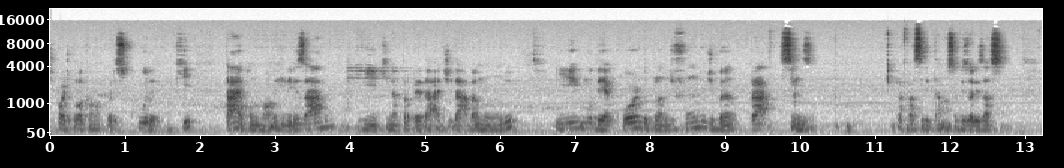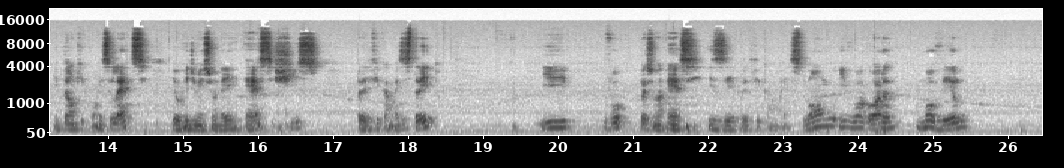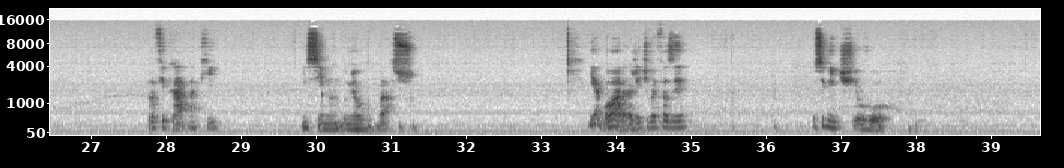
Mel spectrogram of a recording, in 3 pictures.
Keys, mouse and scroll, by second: 10.1-10.6 ctrl+middle drag, 10.7-12.1 ctrl+shift+middle drag, 12.8 g, 14.5 Escape, 15.9 s, 16.2 x, 17.6 click, 19.5-20.1 ctrl+middle drag, 21.4 s, 21.7 z, 22.8 click, 23.4 g, 23.9 click, 24.2 r, 25.4 click, 26.0 g, 29.2 click, 30.3 ctrl+middle click, 30.8-31.4 ctrl+shift+middle drag, 31.5-34.1 ctrl+shift+middle drag, 35.6 middle click, 37.3 click, 38.8 click.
